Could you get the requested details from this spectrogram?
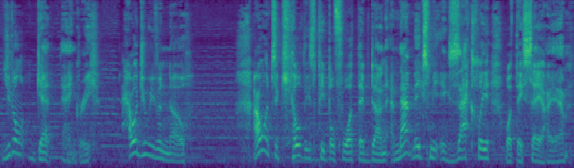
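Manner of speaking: put-on a raging boy begging to be calmer; anguished anger. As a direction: spit out the helplessness. Percy's anguished angry outburst.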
